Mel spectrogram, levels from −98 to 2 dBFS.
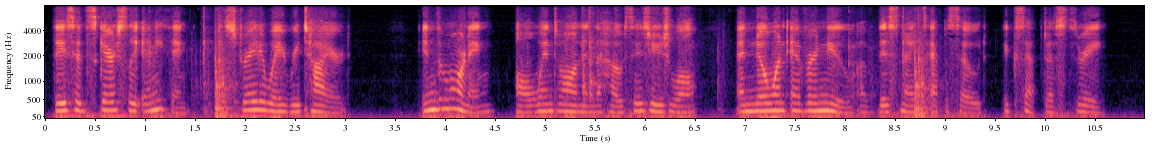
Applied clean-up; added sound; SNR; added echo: none; Slam; 15 dB; none.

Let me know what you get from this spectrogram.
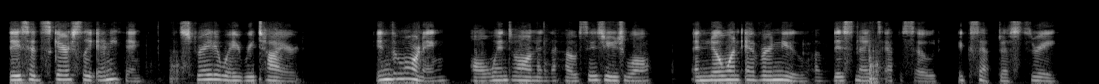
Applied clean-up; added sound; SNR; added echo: neural mask model RNNoise.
